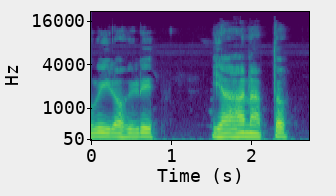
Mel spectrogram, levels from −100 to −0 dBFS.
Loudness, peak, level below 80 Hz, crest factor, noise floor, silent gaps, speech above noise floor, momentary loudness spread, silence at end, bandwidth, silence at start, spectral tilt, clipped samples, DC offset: -20 LUFS; -6 dBFS; -48 dBFS; 16 dB; -56 dBFS; none; 37 dB; 6 LU; 0.3 s; 14 kHz; 0 s; -7.5 dB/octave; under 0.1%; under 0.1%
